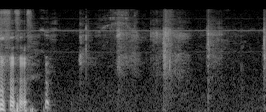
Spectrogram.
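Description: A person's laughter trailing off in the first half-second, then quiet outdoor ambience with a few faint, brief rustling sounds.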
